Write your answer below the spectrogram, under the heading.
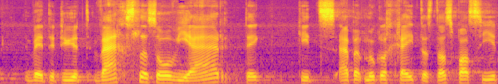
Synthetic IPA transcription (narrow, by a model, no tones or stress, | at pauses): vɛdɛdyətʋæχsləsoːviæːɾd̥ɛ | ɡ̥ɪtsæ̰b̥ətmøɡlɪχkʰɛɪt̚d̥ɑsd̥ɑspʰɑsiː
